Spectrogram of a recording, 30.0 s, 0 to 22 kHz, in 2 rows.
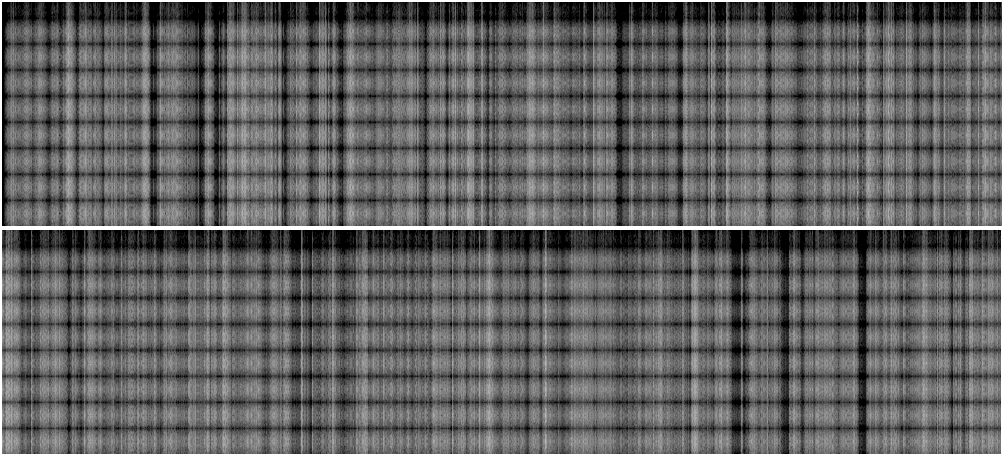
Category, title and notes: Sound effects > Objects / House appliances
Error TV 3 Noise Crushed
I synth it with phasephant! Used the Footsteep sound from bandLab PROTOVOLT--FOLEY PACK. And I put it in to Granular. I used Phase Distortion to make it Crunchy. Then I give ZL Equalizer to make it sounds better.
Error, TV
